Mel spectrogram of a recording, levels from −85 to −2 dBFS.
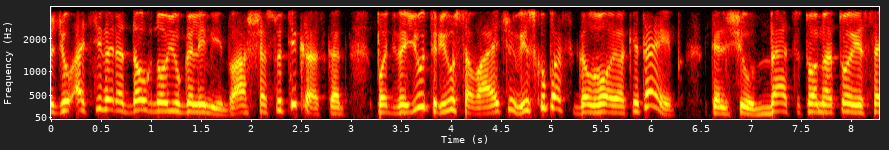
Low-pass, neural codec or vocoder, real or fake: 3.6 kHz; none; real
